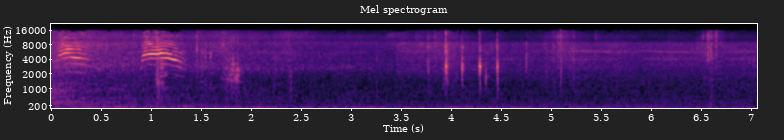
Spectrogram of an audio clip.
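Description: Two thin, high-pitched kitten mews rise and fall at the start, calling for the mother over a low rumble.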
